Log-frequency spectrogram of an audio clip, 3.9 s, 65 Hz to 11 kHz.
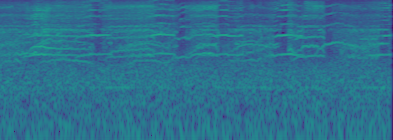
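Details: Feeding of Marsh warbler chicks in Kalinovsky forest park, Yekaterinburg, on 30 June 2020; sustained high harmonic calls that rise and fall in overlapping arcs, broken by brief pauses roughly every second.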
